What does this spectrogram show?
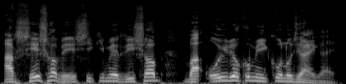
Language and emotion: Bengali, neutral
